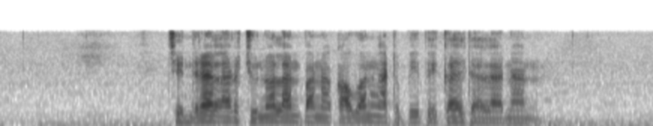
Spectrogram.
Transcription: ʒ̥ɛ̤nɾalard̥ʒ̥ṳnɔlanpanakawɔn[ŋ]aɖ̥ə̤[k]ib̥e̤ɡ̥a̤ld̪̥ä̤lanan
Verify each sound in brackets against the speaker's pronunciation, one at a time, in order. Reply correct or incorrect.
correct, incorrect

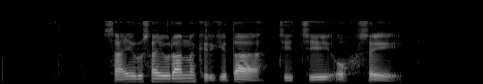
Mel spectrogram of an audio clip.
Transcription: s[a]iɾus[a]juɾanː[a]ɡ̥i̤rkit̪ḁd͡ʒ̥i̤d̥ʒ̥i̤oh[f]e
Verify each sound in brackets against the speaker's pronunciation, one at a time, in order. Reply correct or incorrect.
correct, correct, incorrect, incorrect

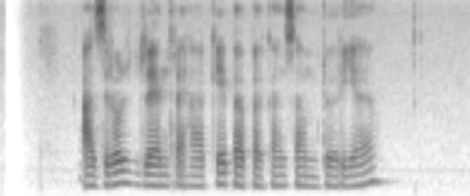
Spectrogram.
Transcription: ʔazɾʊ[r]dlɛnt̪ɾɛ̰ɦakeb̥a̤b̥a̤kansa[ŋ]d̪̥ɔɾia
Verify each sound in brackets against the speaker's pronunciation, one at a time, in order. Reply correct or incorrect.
incorrect, incorrect

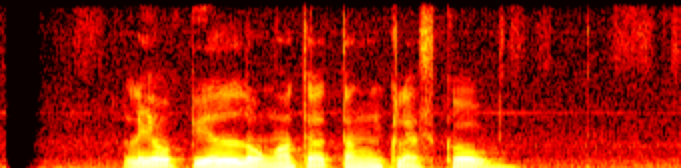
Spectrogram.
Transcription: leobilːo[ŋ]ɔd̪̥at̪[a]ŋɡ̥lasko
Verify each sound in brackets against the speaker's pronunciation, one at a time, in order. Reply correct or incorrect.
correct, incorrect

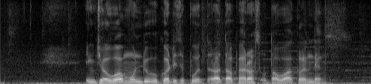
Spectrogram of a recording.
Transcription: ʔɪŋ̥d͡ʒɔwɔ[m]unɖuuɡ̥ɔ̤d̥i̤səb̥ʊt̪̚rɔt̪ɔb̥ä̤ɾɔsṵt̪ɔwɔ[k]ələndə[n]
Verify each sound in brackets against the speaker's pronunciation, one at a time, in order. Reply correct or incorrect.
correct, correct, incorrect

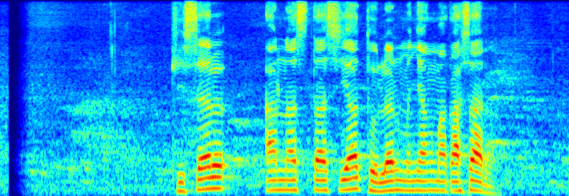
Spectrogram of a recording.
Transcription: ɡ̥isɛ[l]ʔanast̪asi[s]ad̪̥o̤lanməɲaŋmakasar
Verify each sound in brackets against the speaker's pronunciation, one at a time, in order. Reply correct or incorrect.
correct, incorrect

